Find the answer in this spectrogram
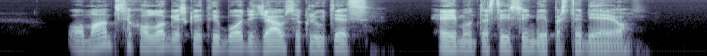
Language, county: Lithuanian, Alytus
